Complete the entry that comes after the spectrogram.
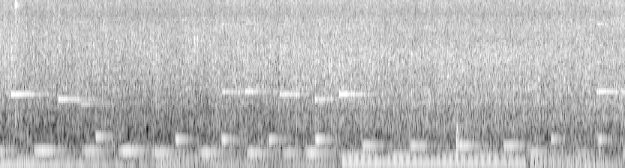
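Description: Shrimp and vegetables sizzling steadily in a hot frying pan as soy sauce goes in, with light background music playing over it, a simple melody of held notes above a bass line.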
